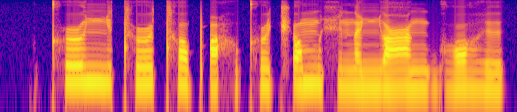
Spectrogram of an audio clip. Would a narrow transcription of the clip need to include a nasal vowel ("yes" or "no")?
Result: no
